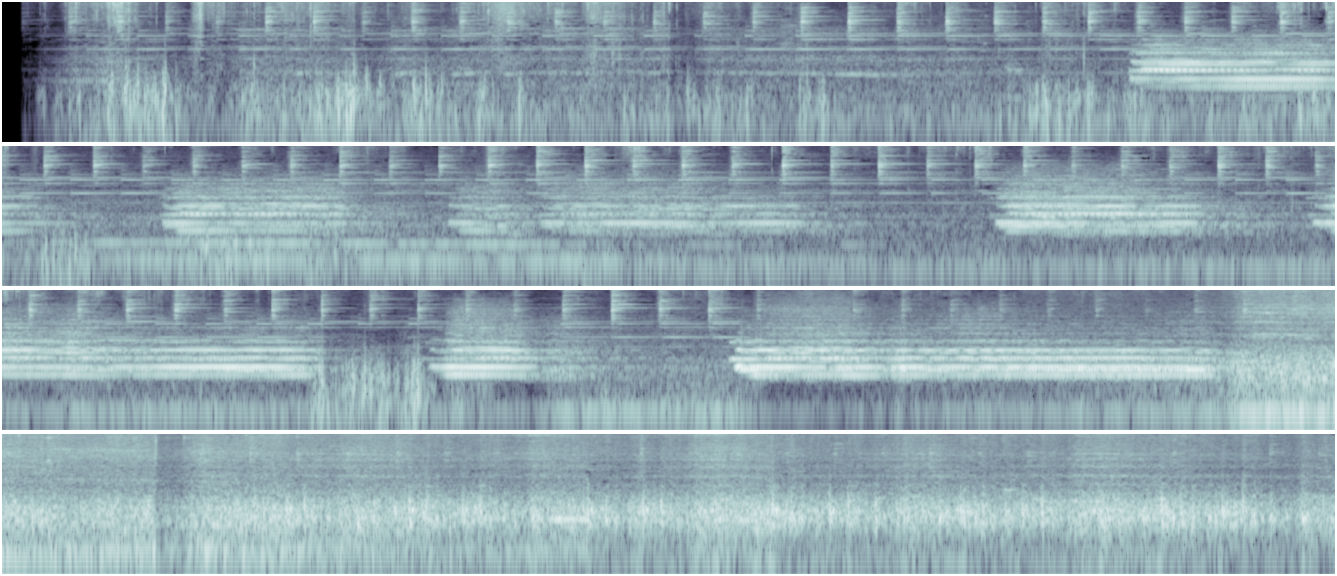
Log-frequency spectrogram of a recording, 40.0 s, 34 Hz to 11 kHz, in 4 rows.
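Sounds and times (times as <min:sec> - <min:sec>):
train rumbling and rattling past: 0:00.2 - 0:39.9
train horn blasts: 0:08.5 - 0:10.4, 0:11.2 - 0:16.2, 0:17.4 - 0:19.2, 0:19.8 - 0:22.5, 0:23.2 - 0:24.5, 0:25.4 - 0:30.0.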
